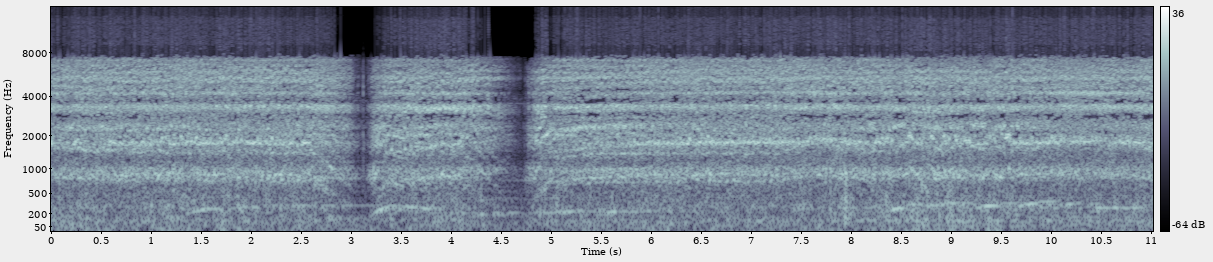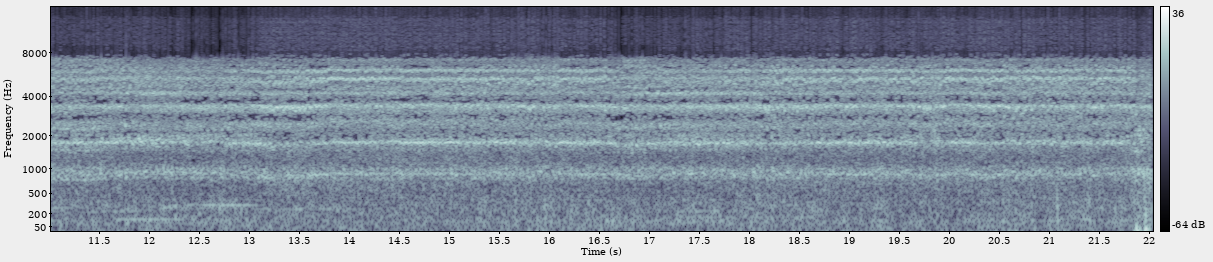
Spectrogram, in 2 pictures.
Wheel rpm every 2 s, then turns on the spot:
210, 140, 130, 210, 210, 220, 230, 230, 230, 230, 230.
none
